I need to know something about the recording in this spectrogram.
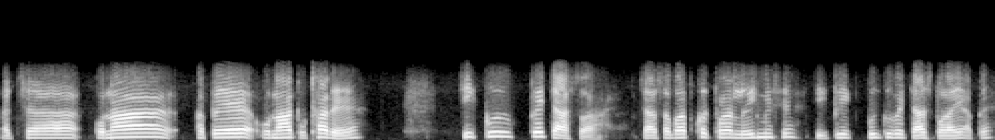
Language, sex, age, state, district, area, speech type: Santali, male, 30-45, West Bengal, Purba Bardhaman, rural, conversation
